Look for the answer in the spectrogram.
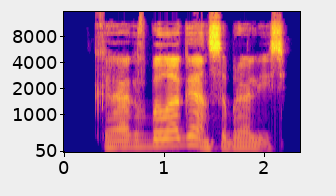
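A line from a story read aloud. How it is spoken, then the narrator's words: Displeased grumbling. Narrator (Russian): недовольно проворчал блондин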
